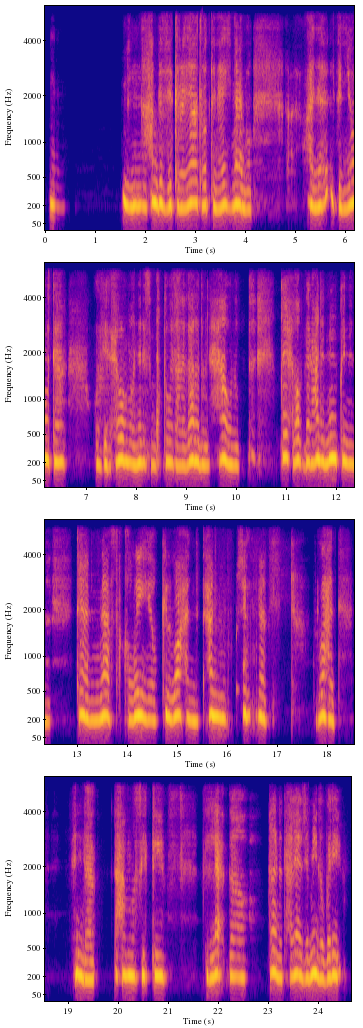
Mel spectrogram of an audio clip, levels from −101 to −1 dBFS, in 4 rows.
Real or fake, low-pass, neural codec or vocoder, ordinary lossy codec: fake; 5.4 kHz; codec, 32 kHz, 1.9 kbps, SNAC; AAC, 48 kbps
